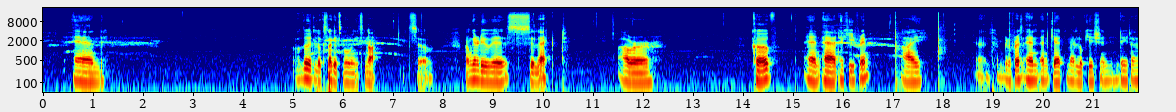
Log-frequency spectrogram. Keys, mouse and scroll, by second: 1.7-4.7 drag, 7.1 click, 9.8 click, 11.1 click, 19.4 n.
